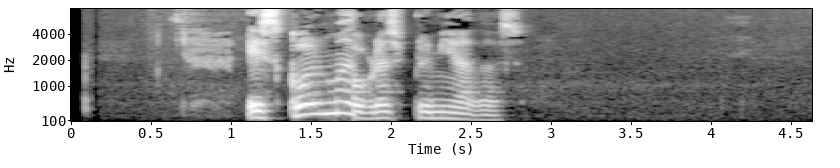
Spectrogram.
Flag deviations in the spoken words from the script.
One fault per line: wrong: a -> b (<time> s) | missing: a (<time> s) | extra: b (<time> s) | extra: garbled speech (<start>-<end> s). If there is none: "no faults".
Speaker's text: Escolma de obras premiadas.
missing: de (1.8 s)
